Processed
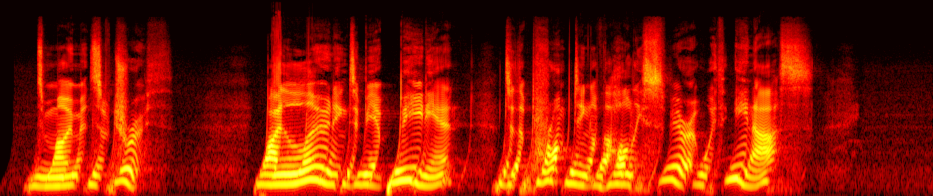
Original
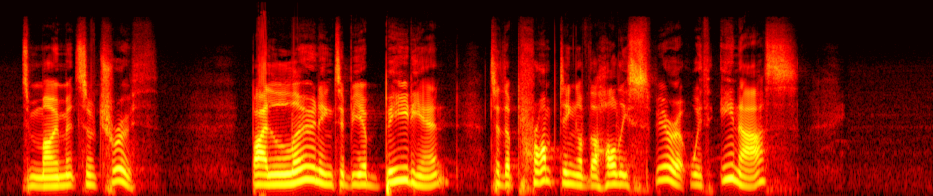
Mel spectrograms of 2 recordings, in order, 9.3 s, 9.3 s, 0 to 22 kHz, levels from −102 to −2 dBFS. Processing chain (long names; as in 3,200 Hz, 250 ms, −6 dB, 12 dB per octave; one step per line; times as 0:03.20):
all-pass dispersion highs, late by 148 ms, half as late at 400 Hz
